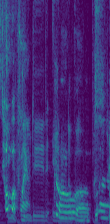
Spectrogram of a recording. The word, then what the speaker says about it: Toaplan: games between No, it's Toaplan.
